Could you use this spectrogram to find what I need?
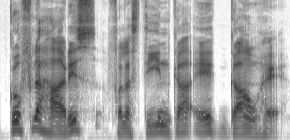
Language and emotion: Urdu, neutral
